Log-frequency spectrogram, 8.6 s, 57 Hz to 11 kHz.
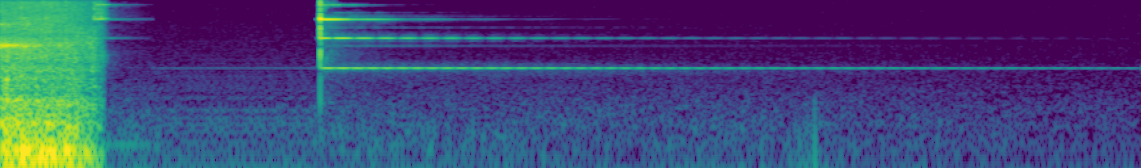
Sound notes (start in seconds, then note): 2.4 bell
